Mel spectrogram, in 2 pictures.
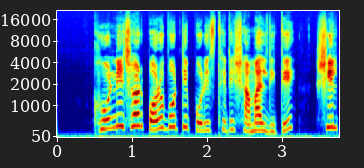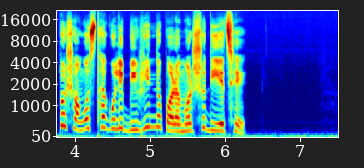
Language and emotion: Bengali, neutral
